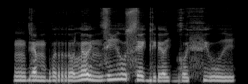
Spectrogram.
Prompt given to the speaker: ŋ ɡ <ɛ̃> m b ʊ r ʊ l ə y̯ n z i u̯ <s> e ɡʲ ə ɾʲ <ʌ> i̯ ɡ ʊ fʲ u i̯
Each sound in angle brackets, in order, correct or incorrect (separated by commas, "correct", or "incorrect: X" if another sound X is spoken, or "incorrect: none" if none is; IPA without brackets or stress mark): incorrect: ɛ, correct, correct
